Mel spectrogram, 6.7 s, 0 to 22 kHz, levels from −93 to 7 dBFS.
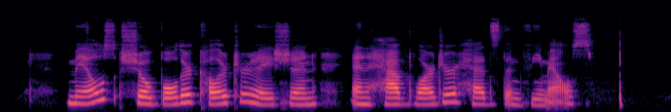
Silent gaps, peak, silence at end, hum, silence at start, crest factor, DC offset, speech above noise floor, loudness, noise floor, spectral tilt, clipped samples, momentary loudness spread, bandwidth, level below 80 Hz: none; -12 dBFS; 0.5 s; none; 0.7 s; 20 dB; under 0.1%; 34 dB; -30 LUFS; -64 dBFS; -4.5 dB/octave; under 0.1%; 19 LU; 11 kHz; under -90 dBFS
